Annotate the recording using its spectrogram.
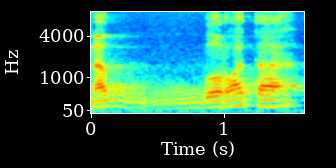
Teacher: dia punya sifat yang khusus, istitalah namanya, memanjangkan pada makhrajnya huruf dhad. Ketika sukun nadhrata, nah, silakan didengarkan itu ya, itu ada aliran suara gitu.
